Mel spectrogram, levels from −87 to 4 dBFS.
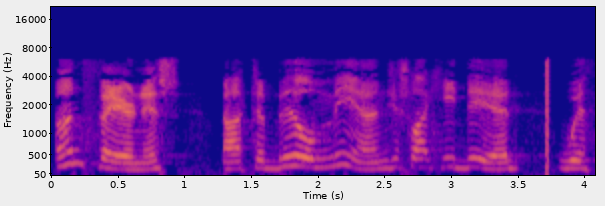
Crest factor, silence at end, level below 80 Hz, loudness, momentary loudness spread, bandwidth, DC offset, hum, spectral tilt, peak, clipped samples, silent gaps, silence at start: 26 dB; 0.05 s; -72 dBFS; -33 LUFS; 13 LU; 6.2 kHz; under 0.1%; none; -0.5 dB/octave; -8 dBFS; under 0.1%; none; 0.05 s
